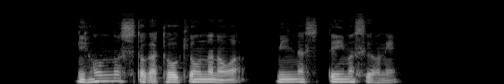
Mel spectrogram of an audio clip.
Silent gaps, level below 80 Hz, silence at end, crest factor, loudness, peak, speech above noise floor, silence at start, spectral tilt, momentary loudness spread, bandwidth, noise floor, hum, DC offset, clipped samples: none; -56 dBFS; 1.05 s; 20 dB; -25 LUFS; -6 dBFS; 66 dB; 0.75 s; -7 dB/octave; 14 LU; 11.5 kHz; -90 dBFS; none; under 0.1%; under 0.1%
